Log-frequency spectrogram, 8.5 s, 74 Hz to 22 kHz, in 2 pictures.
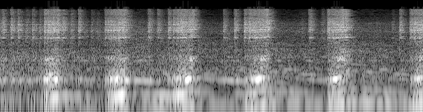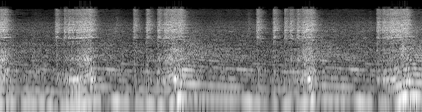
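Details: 17.5 mm carburettor two-stroke on a test bench, correctly set: sharp, clean rev bursts about once a second, picking up instantly on each blip and dropping back evenly. Normal crisp revving.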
